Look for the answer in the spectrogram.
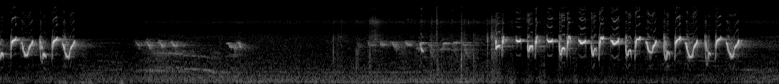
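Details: Yellow-vented bulbul (trucukan) giving a varied song said to stir other bulbuls into singing along; bubbly, looping warbled phrases in quick bursts, a quieter stretch of soft notes and faint rustle mid-clip, then a loud run of repeated chortling notes.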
